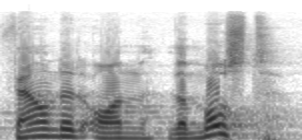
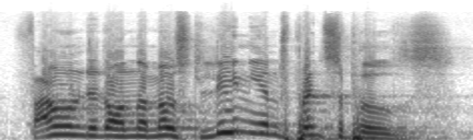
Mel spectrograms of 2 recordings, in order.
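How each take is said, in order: First: Said in the usual way. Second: Put-on British accent, higher and louder. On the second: Lecturer redoing the quote for the class in British accent. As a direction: read the quote again as a posh Brit. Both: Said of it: "can I do my British accent here".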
